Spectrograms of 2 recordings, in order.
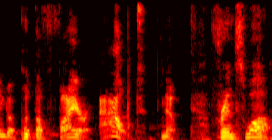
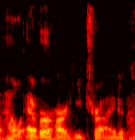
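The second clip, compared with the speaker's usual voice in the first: ordinary delivery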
